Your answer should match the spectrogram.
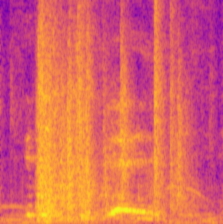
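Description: A large shopping bag rustling and crackling as a toddler waves it about, with a short rising-and-falling tone about a second in.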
